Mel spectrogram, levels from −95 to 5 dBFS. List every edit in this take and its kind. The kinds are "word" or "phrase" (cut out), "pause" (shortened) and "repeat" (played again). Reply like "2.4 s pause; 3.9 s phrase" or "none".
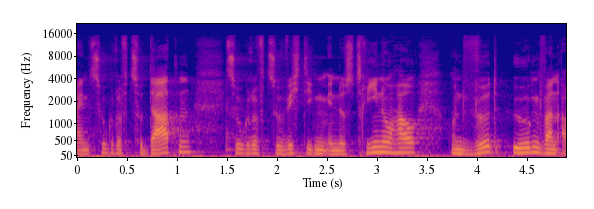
1.5 s word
